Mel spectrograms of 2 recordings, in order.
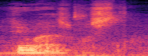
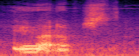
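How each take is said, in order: First: Whispered, lazy promise; a sinner brushing off the call in a whisper; mock whispered excuse. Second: Jumps much higher, a squeaky dismissive promise; mock the excuse in a thin high voice; hammed-up high-pitched brush-off. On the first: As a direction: breathe the excuse out with no voice. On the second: Sinner's excuse mocked.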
